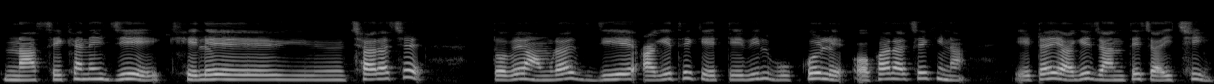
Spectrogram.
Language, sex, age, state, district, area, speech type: Bengali, female, 60+, West Bengal, Jhargram, rural, spontaneous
